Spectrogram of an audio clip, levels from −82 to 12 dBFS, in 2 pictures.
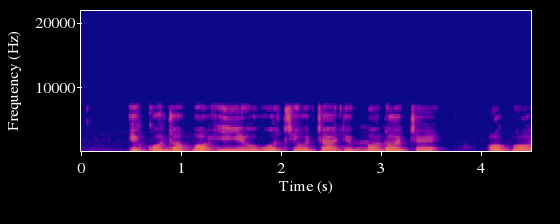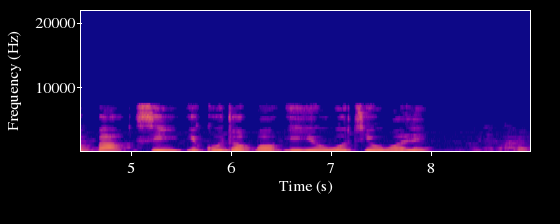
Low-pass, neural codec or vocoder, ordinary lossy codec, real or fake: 7.2 kHz; none; none; real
